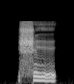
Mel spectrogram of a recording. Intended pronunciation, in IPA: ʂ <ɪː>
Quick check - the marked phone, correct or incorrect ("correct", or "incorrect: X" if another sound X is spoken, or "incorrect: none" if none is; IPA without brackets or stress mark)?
incorrect: ɪ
